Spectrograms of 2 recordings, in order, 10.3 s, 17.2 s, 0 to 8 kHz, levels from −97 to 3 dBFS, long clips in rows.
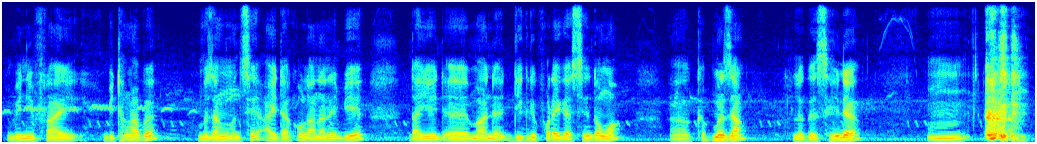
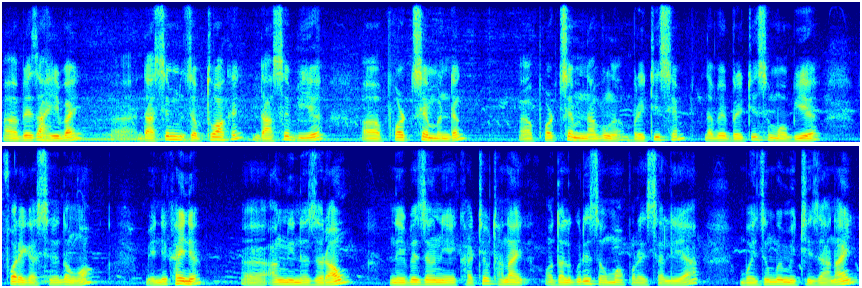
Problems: constant background noise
